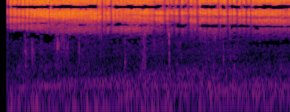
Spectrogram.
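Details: Rattlesnake in Orange County, California, giving a steady, dense, high hissing buzz that holds for the whole stretch with slight flutter, plus faint low rumble underneath.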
